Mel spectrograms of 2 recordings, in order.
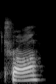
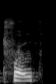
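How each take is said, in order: First: The vowel does not rhyme with oath. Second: The vowel rhymes with oath. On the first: "The more American way of saying it, I think, is troth" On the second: "a lot of Americans say troth like oath"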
